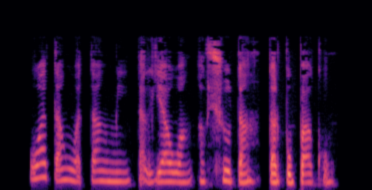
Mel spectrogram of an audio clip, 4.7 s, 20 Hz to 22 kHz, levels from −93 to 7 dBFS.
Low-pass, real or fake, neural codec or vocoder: 9.9 kHz; real; none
